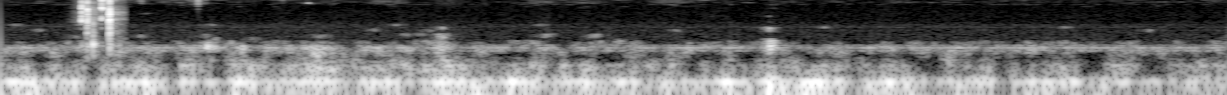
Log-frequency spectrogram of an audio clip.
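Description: Near silence: faint room tone with a low hum, and one short sharp click about half a second in, likely a computer mouse button.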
